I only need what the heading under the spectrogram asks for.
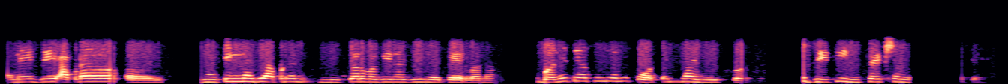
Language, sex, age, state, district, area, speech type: Gujarati, female, 30-45, Gujarat, Ahmedabad, urban, conversation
